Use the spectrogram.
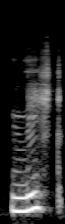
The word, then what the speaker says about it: nicht: Ist nicht or nicht, I mean the way you pronounce it? Oh, nicht. It's like a sh sound.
